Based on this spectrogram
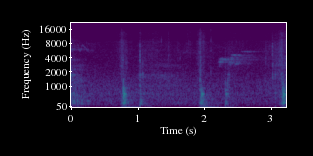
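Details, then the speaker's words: Ford Fiesta lower suspension arm pulled by hand: sharp, dull knocks in pairs from slight vertical play in the internally worn lower arm ball joint, the knock heard down the road; arm to be replaced. "there is a slight vertical movement in the ball joint which means the ball joint is internally wearing and allowing um play and this is the knocking that you can normally hear down the road"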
